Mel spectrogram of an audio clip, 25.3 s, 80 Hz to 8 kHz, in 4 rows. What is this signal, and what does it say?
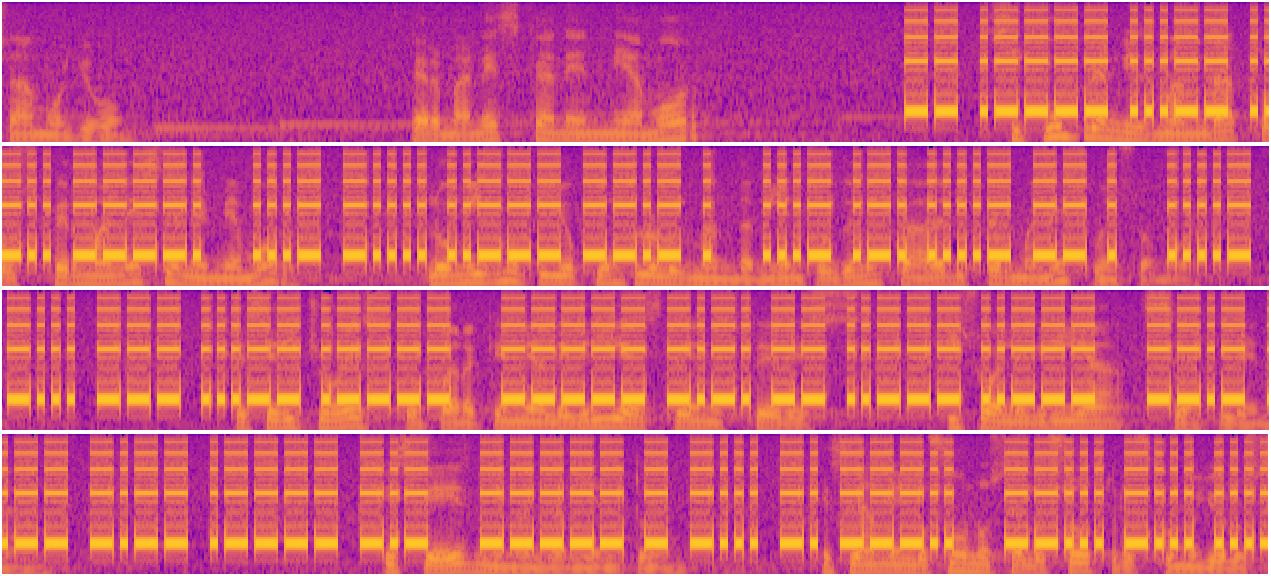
Morse code, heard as electronic beeps, machine-sent, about 32 wpm, 740 Hz. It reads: M13L9 V62QE VR4ME 4BO31 0CM22 QWY1K 0TBN8 …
